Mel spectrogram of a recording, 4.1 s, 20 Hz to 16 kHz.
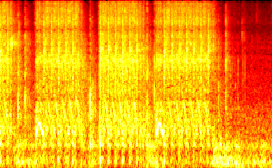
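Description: An A&K ACR Masada airsoft gun fires full auto at a target 100 feet away, with rapid mechanical bursts rattling continuously across the span and a brief pause between strings, close and loud.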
